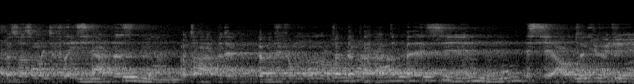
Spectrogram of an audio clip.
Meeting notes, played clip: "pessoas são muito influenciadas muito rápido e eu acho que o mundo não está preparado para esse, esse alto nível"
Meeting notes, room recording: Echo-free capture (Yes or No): No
